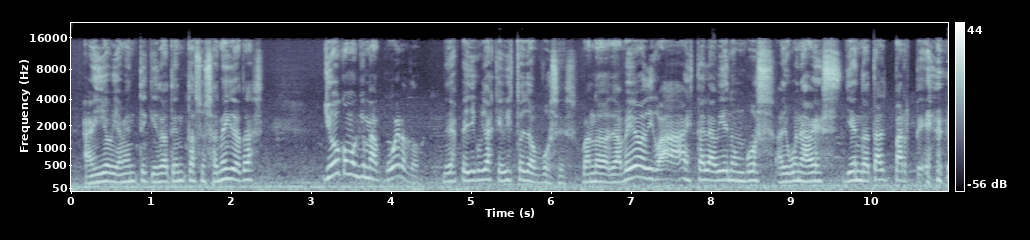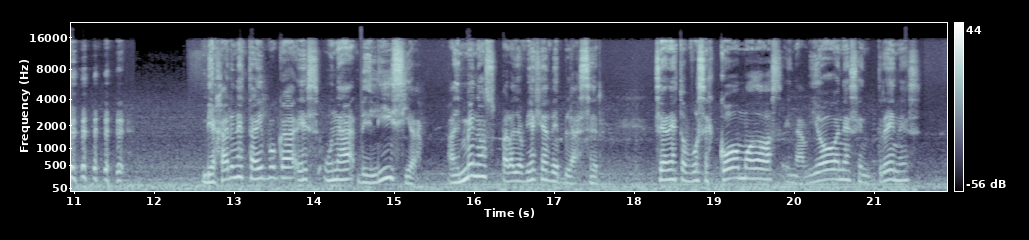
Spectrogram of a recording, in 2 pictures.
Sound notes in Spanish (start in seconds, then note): 10.6 risas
